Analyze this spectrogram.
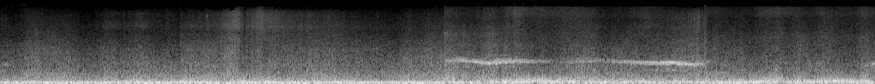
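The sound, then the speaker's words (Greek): Loud, roaring wind gusts sweep through continuously, with a rumbling low-end and surging, wave-like swells, and a faint whistling howl rising briefly midway. No one speaks. “Άγριοι άνεμοι ξεχύθηκαν από μέσα, στροβιλίζοντας ό,τι βρισκόταν στο πέρασμά τους.”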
